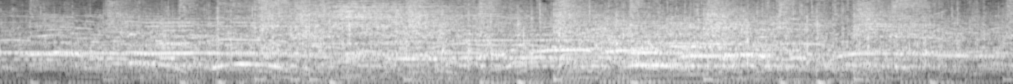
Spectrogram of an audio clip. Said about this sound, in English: A crowd cheers the riders on.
